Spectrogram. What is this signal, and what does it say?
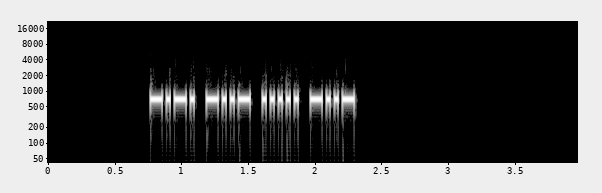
Morse code, heard as a keyed tone, about 40 wpm, 700 Hz. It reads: CX5X
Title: DXCC-100 Call Signs - 4 Characters - Repeated 2x - 40wpm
